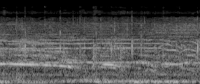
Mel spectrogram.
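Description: Gospel song playing in a church hall: a woman's voice holds long sung notes that rise and fall, over a steady low accompaniment.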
